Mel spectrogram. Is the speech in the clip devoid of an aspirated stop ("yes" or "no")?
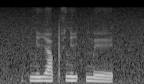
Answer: no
